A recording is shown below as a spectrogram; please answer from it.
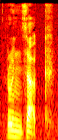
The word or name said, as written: runyzac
